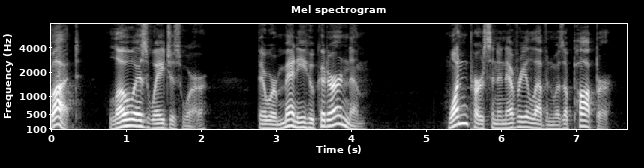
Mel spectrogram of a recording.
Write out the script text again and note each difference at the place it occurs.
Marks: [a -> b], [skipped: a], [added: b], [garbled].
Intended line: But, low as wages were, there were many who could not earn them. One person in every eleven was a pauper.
But, low as wages were, there were many who could [skipped: not] earn them. One person in every eleven was a pauper.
